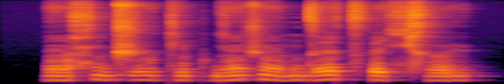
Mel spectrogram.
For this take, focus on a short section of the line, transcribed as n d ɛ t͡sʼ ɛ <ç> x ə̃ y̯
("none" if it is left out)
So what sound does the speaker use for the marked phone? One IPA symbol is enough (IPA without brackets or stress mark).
ç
